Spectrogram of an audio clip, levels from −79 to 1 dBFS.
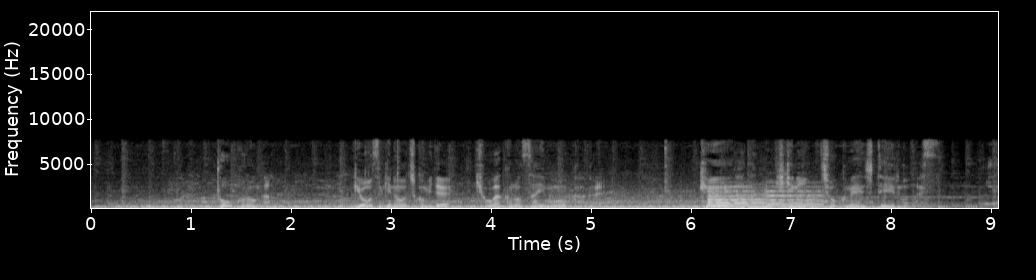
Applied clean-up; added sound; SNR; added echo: none; Engine / Boat, Water vehicle + Electric guitar; -4 dB; none.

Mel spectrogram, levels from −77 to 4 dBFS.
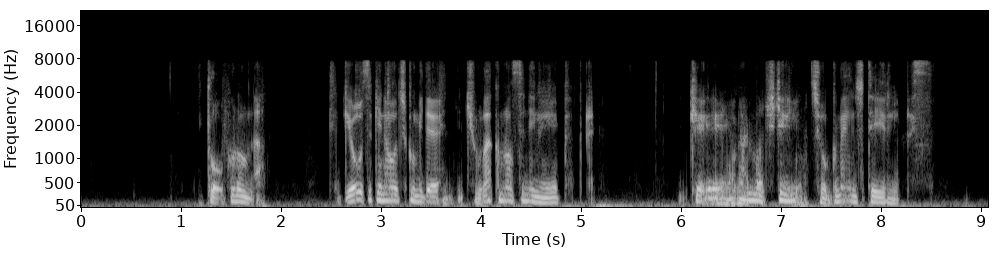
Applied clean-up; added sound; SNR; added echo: neural diffusion model UNIVERSE++.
